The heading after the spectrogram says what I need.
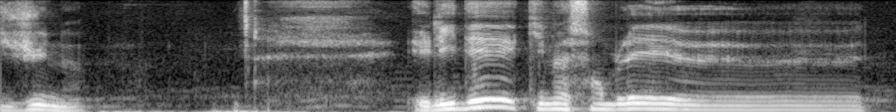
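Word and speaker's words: Ğ1: Ça s'écrit G et 1, ça se dit June.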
